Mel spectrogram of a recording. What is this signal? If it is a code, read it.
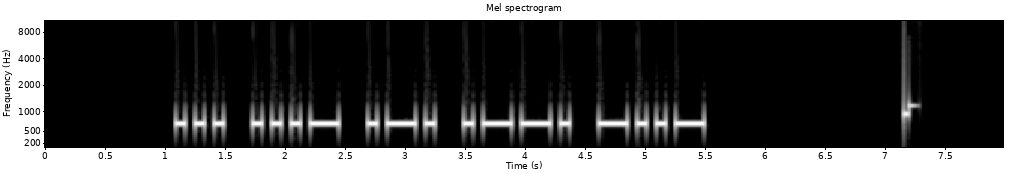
Morse code, heard as a keyed tone, about 15 wpm, 700 Hz. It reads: SVRPX
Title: Code Groups - 5 Letters - 15wpm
